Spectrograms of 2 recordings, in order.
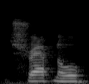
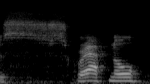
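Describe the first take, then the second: First: Said in the usual way. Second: "shrapnel" said as "scrapnel"; alternative pronunciation. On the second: Shown as a demonstration. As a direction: open "shrapnel" with a hard SK sound. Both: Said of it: "whatever you wanna call 'em".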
